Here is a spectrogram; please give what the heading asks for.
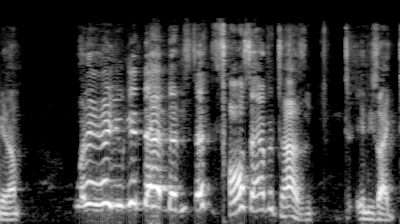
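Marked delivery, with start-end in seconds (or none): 0.7-3.1 very high, loud indignant squawk; outraged kid. Retold or imitated. Kid outraged at cashier over price, high loud squawk. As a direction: shriek at the unfair price.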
